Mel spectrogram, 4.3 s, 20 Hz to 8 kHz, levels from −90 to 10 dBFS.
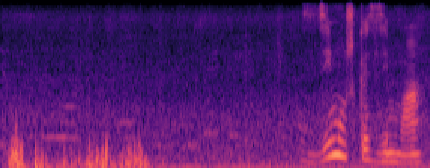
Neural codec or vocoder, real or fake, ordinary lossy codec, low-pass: none; real; none; 7.2 kHz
